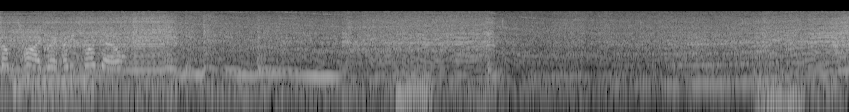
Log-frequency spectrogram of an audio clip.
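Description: A racing car engine whines loudly, its pitch rising and falling as the gears shift.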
